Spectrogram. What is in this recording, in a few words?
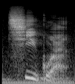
"qi4 guan3", Chinese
